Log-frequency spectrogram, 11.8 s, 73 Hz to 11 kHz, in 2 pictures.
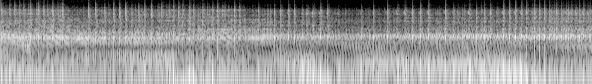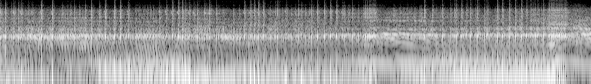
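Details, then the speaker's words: Budget billet Baja 5B RC two-stroke, first fire of build, idle brought back down: fast slightly uneven burble, faint wandering pitch; no more blow-by, normal slightly rich idle. "We'll let her idle for 15 minutes. Doesn't look like there's any more blow by. Nice and rich."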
